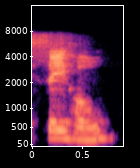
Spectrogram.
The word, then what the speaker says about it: Seijo: So my last name is Seijo, but it's spelled S-E-I-J-O.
